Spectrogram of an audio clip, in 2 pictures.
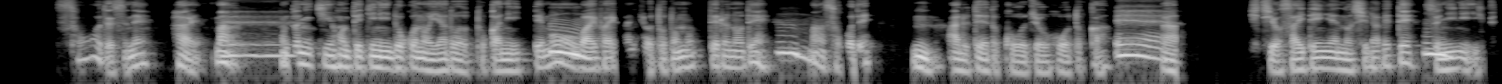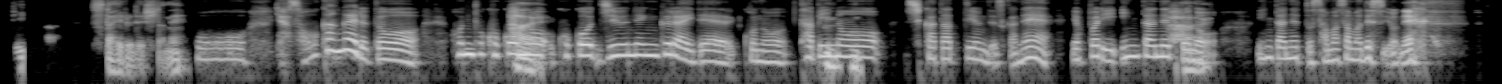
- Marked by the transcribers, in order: chuckle
- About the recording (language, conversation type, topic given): Japanese, podcast, 人生で一番忘れられない旅の話を聞かせていただけますか？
